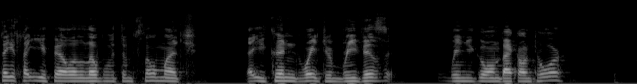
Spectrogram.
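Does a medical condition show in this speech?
Yes: cerebral palsy; visible physical disability.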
